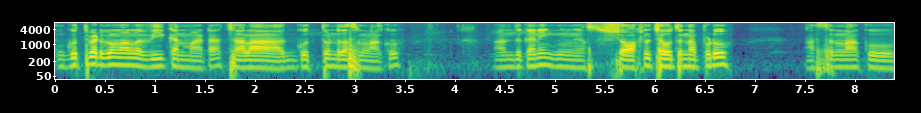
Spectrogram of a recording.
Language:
Telugu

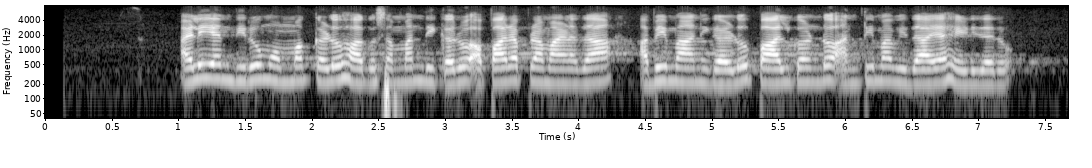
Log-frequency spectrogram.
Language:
Kannada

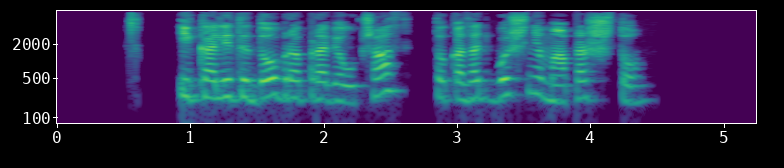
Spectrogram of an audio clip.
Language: Belarusian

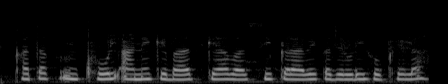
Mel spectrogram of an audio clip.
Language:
Magahi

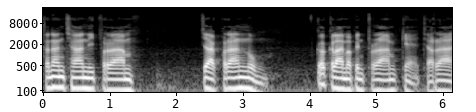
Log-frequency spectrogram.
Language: Thai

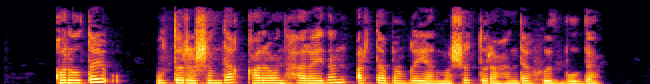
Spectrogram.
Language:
Bashkir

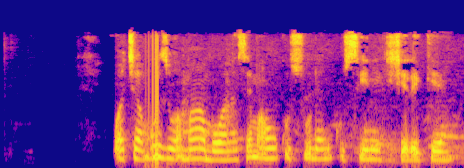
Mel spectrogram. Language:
Swahili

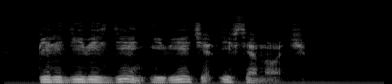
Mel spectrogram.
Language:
Russian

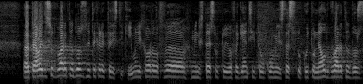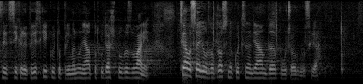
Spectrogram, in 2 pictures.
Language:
Bulgarian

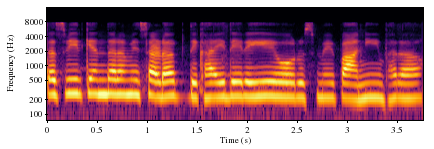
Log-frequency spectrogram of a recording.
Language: Hindi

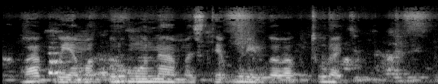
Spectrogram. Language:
Kinyarwanda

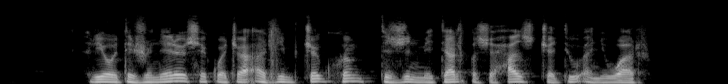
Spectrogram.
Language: Kabardian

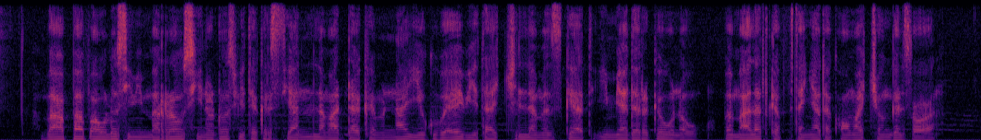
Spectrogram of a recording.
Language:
Amharic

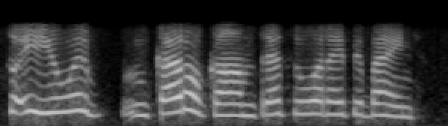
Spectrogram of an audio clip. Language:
Kashmiri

